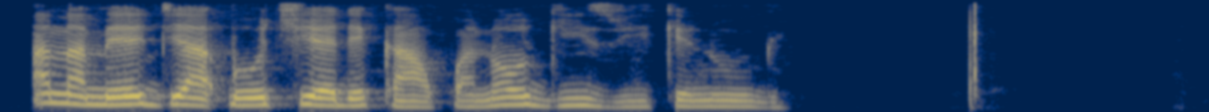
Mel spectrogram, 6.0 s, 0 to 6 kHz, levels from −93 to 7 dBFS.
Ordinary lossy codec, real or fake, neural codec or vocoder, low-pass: none; real; none; 5.4 kHz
